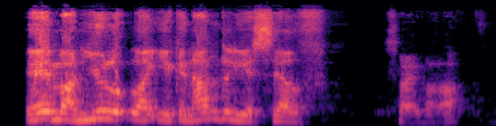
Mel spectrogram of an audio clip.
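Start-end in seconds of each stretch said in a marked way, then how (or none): 0.2-2.2 loud, put-on northeast English accent. Retelling what someone said to him, in a put-on northeast english accent. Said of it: "with my northeast accent".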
